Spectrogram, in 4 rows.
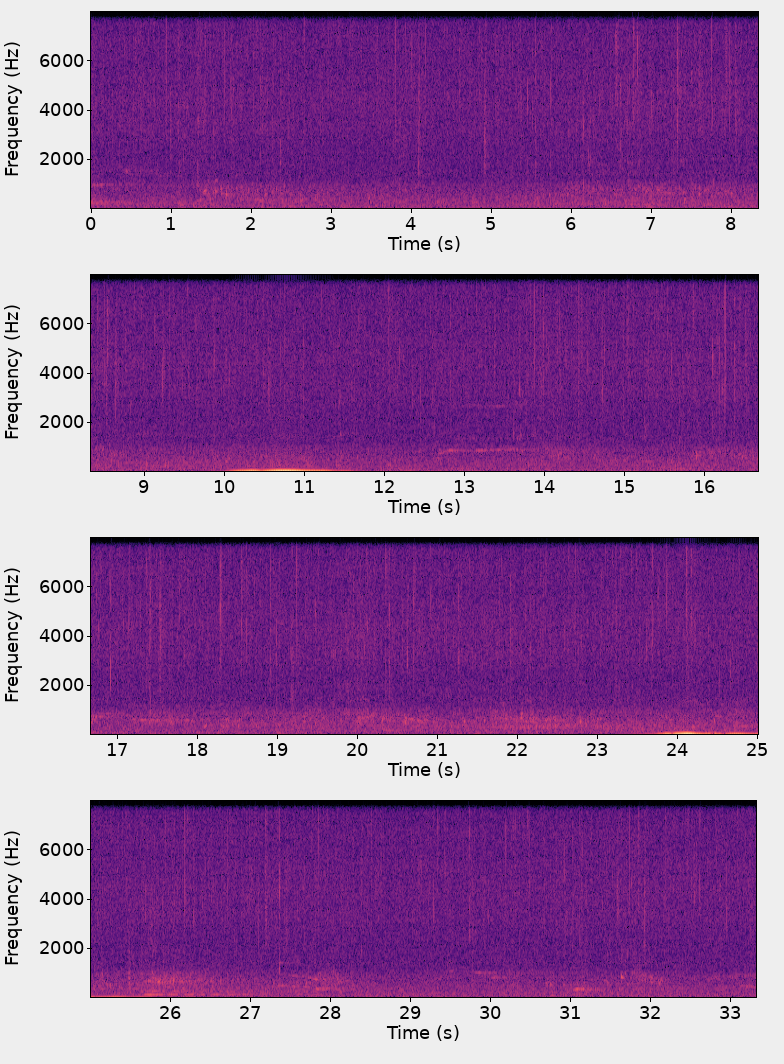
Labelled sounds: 0.0	0.3	humpback whale, 0.88 to 1.0 kHz
12.7	13.0	humpback whale, 0.78 to 0.91 kHz
29.8	30.1	humpback whale, 0.94 to 1.1 kHz

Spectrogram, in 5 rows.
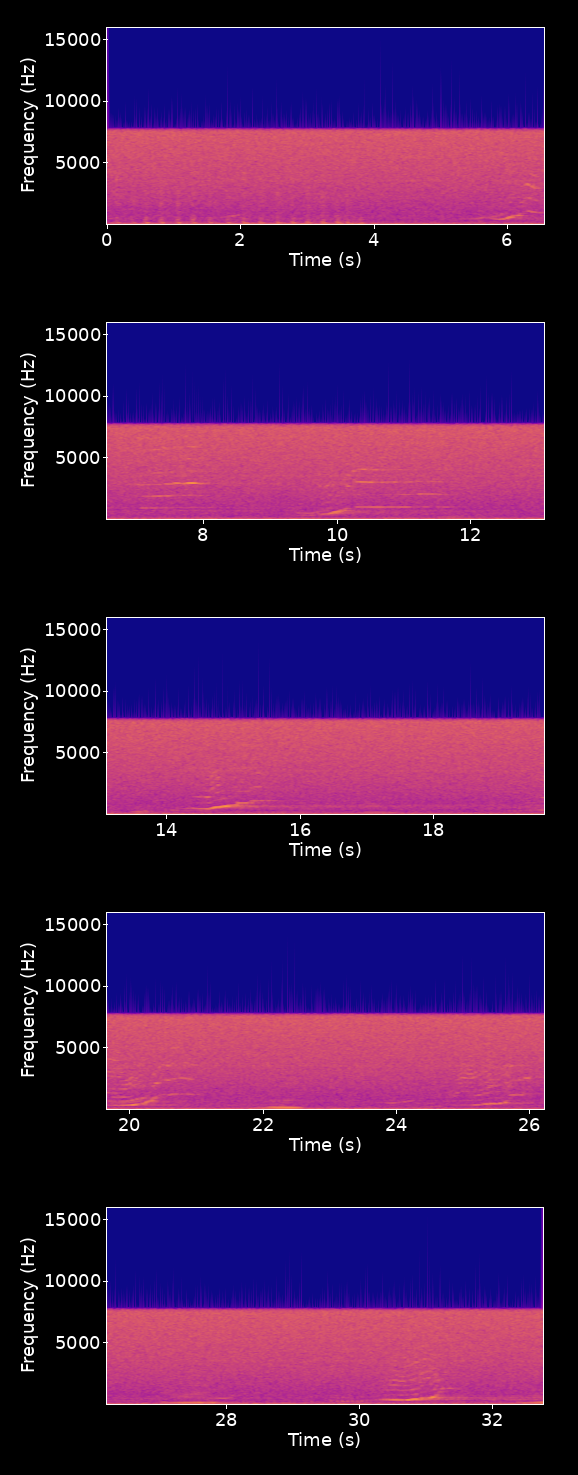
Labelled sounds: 6.3	6.6	humpback whale, 0.93 to 3.4 kHz
7.1	8.0	humpback whale, 1.8 to 3.0 kHz
10.3	10.9	humpback whale, 0.93 to 3.3 kHz
11.2	11.5	humpback whale, 2.0 to 2.1 kHz
14.4	15.5	humpback whale, 0.80 to 1.5 kHz
19.7	21.0	humpback whale, 0.80 to 2.6 kHz
24.9	25.9	humpback whale, 2.1 to 2.7 kHz
30.5	30.7	humpback whale, 1.9 to 2.0 kHz

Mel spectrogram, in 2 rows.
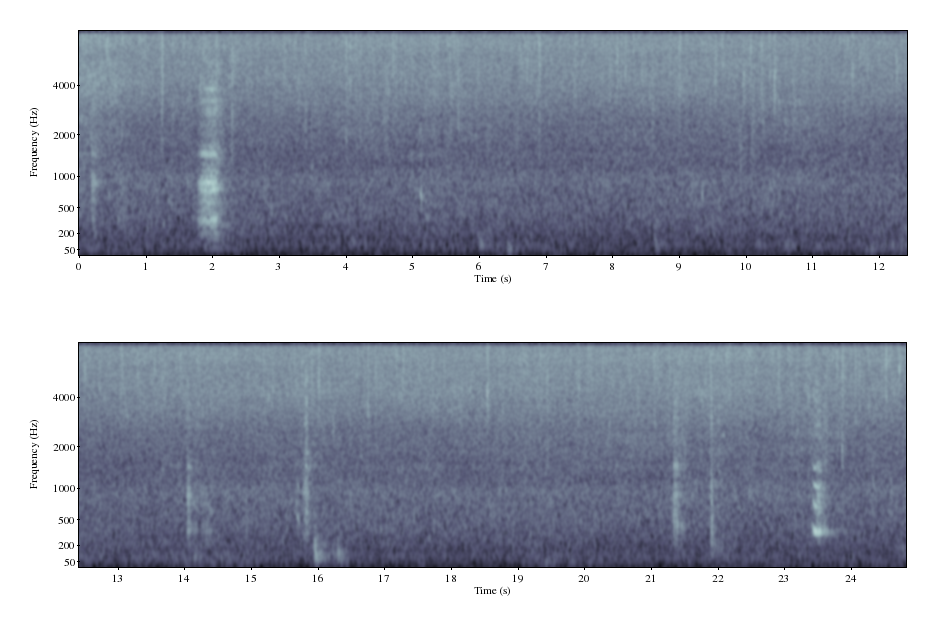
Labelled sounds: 1.8	2.2	croaking sound likely from a nearby submerged object, 0.78 to 1.7 kHz

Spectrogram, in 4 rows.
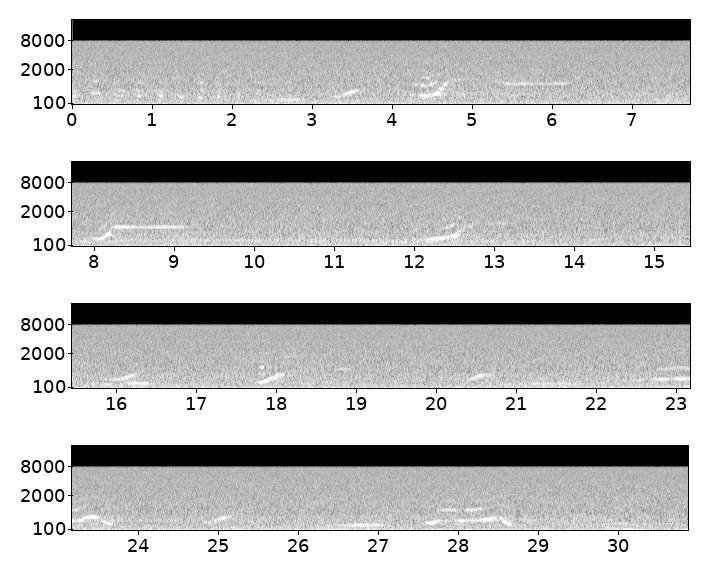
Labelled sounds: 4.2	4.6	humpback whale, 0.83 to 1.2 kHz
5.3	5.8	humpback whale, 0.96 to 1.2 kHz
8.2	9.0	humpback whale, 0.90 to 1.0 kHz
22.8	23.4	humpback whale, 0.90 to 1.2 kHz
27.7	28.4	humpback whale, 0.86 to 1.1 kHz

